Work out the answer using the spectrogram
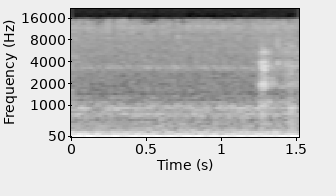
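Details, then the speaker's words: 2005 Ford Escape idling after a fuel filter install: even, low rumble with a steady beat, no misses, stumbles or hiss. No fuel leak seen or smelled, the warning light is now off, and it runs good; it may need spark plugs. "But it sounds like it runs good, as you can hear."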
